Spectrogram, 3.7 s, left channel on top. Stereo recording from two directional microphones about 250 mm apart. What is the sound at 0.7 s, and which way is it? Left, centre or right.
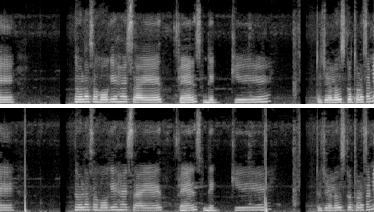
A woman's voice, centre.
